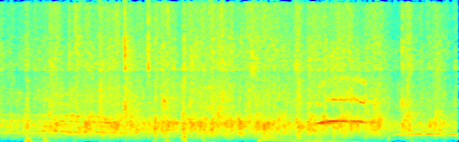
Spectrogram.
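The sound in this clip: Applause sound effect: a dense, steady wash of many hands clapping, loud throughout, with voices talking over it.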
